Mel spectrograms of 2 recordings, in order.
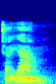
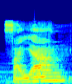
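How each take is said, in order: First: The word begins with a ch sound. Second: The word begins with a plain s sound.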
